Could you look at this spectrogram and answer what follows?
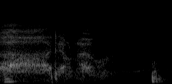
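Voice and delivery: sighing whisper, slow and unvoiced. Real, not acted. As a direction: breathe it out as a whisper. Confused, drops out of commentary.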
